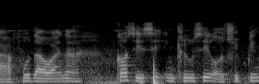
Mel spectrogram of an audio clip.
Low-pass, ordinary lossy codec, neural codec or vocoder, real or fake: 7.2 kHz; none; none; real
